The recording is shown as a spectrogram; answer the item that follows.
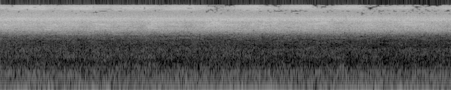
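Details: Unbroken, shrill cicada buzzing fills a bamboo grove at Yongsan Family Park in summer, a bright steady wash of sound over low background park rumble.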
